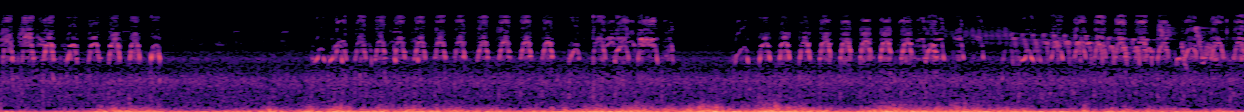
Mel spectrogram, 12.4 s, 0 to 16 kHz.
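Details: Osprey chicks on a Loch Arkaig nest during a trout feed, 14 June 2024; several long runs of rapid, high chirping notes with brief pauses, over steady low wind noise.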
